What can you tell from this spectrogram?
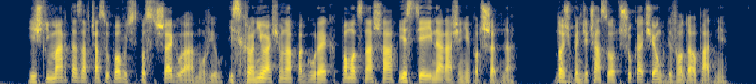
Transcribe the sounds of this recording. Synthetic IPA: jɛɕlʲimaɾt̪azaft͡ʂasupɔvut͡ɕspɔstʂɛɡwamṵvʲiwisxɾɔɲiwaɕɛnapaɡuɾɛkpɔmɔt̪snaʂajɛst̪jejnaɾaʑɛɲɛpɔtʂɛbna̰ | d̪ɔʑd͡ʑbɛɲd͡ʑɛt͡ʂasuɔtʂukat͡ɕjɔ̃w̃ɡd̪ɘvɔd̪aɔpa̰d̪ɲɛ̰

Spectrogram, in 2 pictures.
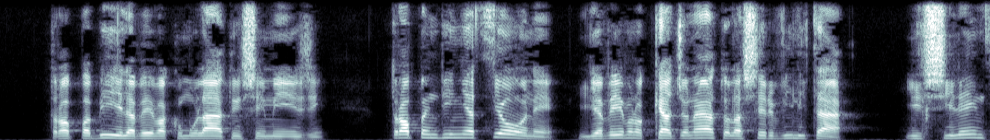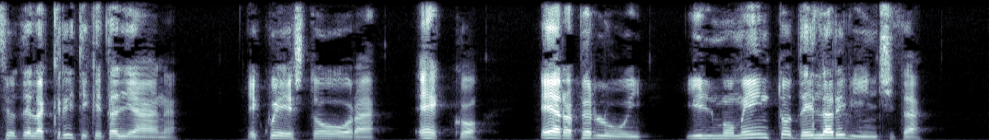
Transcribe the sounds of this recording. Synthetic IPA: t̪ɾɔpːabilaveːvaːkːumulaːt̪oinsɛjmeːzi | t̪ɾɔpːaind̪iɲːat̪sːjoːne | ʎiaveːvanokad͡ʒonaːt̪olaservilit̪a | ilsilɛnt̪sjod̪elːakɾiːt̪ikait̪aʎjaːna | ekwest̪ooːɾa | ɛkːo | ɛːɾaperluj | ilmoment̪od̪elːaɾivint͡ʃit̪a

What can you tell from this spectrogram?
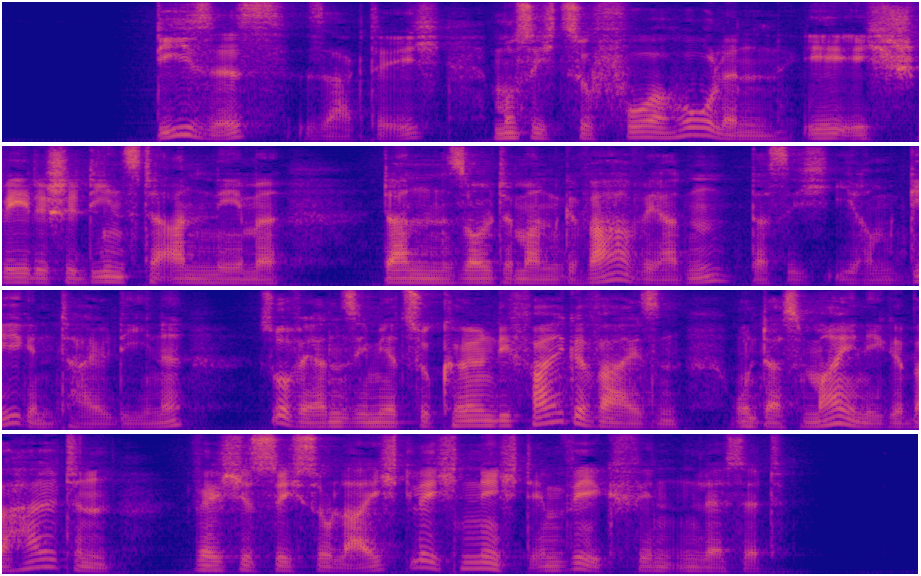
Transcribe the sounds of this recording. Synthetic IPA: d̥iːzəsz̥a̰ːktʰə̰ʔɪ̰çmʊsɪçt͡sufoːɐɦoːlənʔeːɪçʃv̥eːdɪʃədiːnstʰə̰ʔa̰nːeːmə | d̥anzɔltəmanɡəvaːɐveːɐdn̩d̥asɪçʔiːʁəmɡeːɡən̩tʰaɪldiːnə | z̥oːveːɐdn̩ziːmiːɐt͡sukʰœlndiːfaɪɡəvaɪzn̩ | ʔʊnt̚d̥asmaɪnɪɡəbəɦaltn̩ | vɛlçəsz̥ɪçz̥oːla̰ɪçtlɪçnɪçtɪmveːkfɪndn̩lɛsət

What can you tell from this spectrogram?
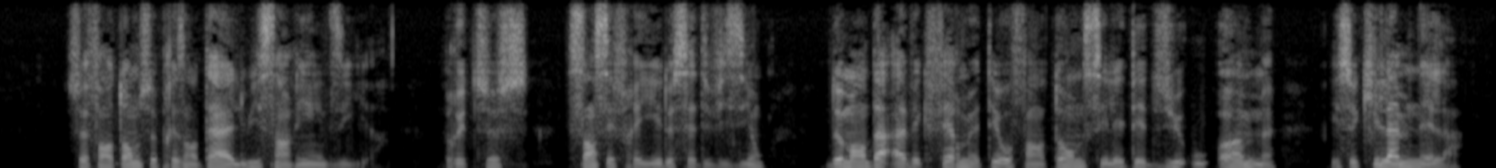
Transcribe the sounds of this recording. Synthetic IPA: səfɑ̃t̪ɔ̃msəpχezɑ̃t̪aːlɥisɑ̃ʁjɛ̃d̪ḭːʁ | b̥ʁyt̪ysː | ɑ̃sefχɛjed̪əsɛt̪vizjɔ̃ | d̪əmɑ̃d̪aʔavɛkfɛʁmət̪eofɑ̃t̪ɔmsilet̪ɛd̪jøʔuɔm | esəkʲʰilamnɛla̰

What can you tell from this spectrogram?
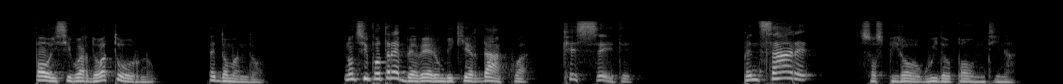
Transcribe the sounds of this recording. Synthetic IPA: pɔjsiɡward̪ɔat̪ːorno | ed̪ːomand̪ɔ | nonsipot̪ɾɛbːeaveːɾeumbikːjɛrd̪akːwa | kʰesːɛːt̪e | pensaːɾe | sospiɾɔɡwiːd̪opɔnt̪ina

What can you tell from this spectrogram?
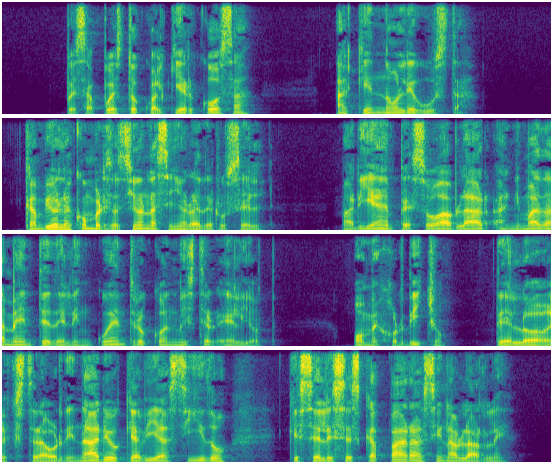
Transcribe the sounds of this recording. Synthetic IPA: pwe̞sa̰pwe̞st̪o̞kwalkje̞ɾko̞saː | ke̞no̞le̞ɣust̪a̰ | kambjo̞lako̞mbe̞ɾsasjo̞nlase̞ɲo̞ɾaðeruse̞l | maɾiaempe̞so̞aːβlaɾanĩmaðamẽnt̪e̞ðe̞le̞ŋkwe̞nt̪ɾo̞ko̞nmist̪e̞̰ɾḛljo̰t̪ | o̞me̞xo̞ɾðit͡ʃo̞ | d̪̥e̞lo̞ekst̪ɾaoɾðinaɾjo̞keaβiasiðo̞ | ke̞se̞le̞se̞skapaɾasinaβlaɾle̞

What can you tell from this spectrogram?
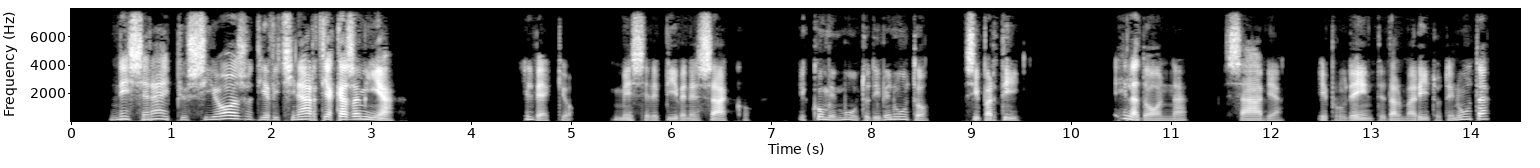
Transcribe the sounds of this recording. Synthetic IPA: nesaɾajpjusːioːzod̪iavːit͡ʃinart̪iakːaːzamiːa | ilvɛkʲːjo̰ | mesːelepiːvenelsakʰːo | ekːomemuːt̪od̪ivenuːt̪o | sipart̪i | elad̪ɔnːa | saːbja̰ | epːɾud̪ɛnt̪ed̪almaɾiːt̪ot̪enuːt̪a

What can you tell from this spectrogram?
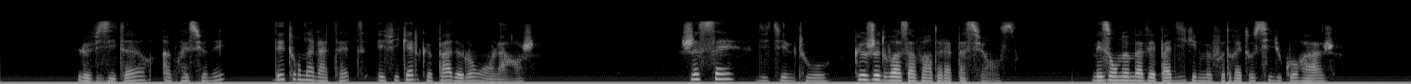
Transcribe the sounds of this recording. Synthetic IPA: ləvizit̪œːʁɛ̃pχesjɔne | d̪̥et̪uʁnalat̪ʰɛt̪ | efikʲɛlkəpad̪əlɔ̃ɑ̃la̰ʁʒ | ʒ̥əsɛ | d̪it̪ʰilt̪ʰuo | kəʒəd̪wazavwaʁd̪əlapasjɑ̰̃s | mɛzɔ̃nəmavɛpad̪ikʲilməfod̪ʁɛt̪osid̪ykuʁaʒ

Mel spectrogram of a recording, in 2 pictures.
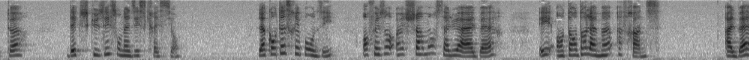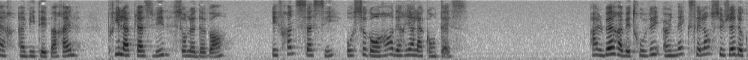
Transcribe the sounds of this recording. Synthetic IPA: k̚t̪œːʁ | d̪ɛkskʲyzesɔ̃nɛ̃d̪iskχesjɔ̃ | lakɔ̃t̪ɛsʁepɔ̃d̪i | ɑ̃fəzɑ̃ʔɛ̃ʃaʁmɑ̃salyaːlbɛːʁ | eɑ̃t̪ɑ̃d̪ɑ̃lamɛ̃ʔafχɑ̃ns | albɛːʁɛ̃vit̪epaʁɛl | pχilaplasvid̪syʁləd̪əvɑ̃ | efχɑ̃nsːasiosəɡɔ̃ʁɑ̃d̪ɛʁjɛʁlakɔ̃t̪ɛs | albɛʁavɛt̪χuveʔɛ̃nɛkselɑ̃syʒɛd̪ək

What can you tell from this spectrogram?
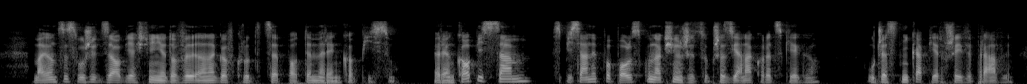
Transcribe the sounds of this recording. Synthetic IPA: majɔnt̪sɘswuʐɘd͡ʑzaɔbjaɕɲeɲad̪ɔvɘd̪anɛɡɔfkɾut̪t̪sɛpɔt̪ɛmɾɛŋkɔpʲisu | ɾɛŋkɔpʲisːam | spʲisanɘpɔpɔlskunakɕɛ̃w̃ʐɘt̪supʂɛzjanakɔɾɛt̪skʲɛɡɔ | ut͡ʂɛst̪ɲikapʲjɛɾfʂɛjvɘpɾa̰vɘ̰

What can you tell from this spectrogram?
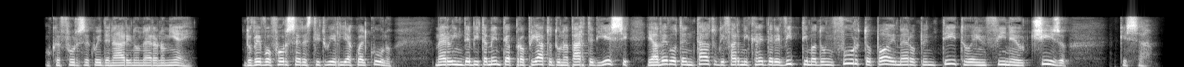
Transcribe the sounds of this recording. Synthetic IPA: okːefːorsekwejd̪enaːɾinonɛːɾanomjɛj | d̪oveːvoforseɾest̪it̪uirʎiakːwalkuːno | mɛːɾoind̪ebit̪ament̪eapːɾopɾjaːt̪od̪unapart̪ed̪iesːi | eaveːvot̪ent̪aːt̪od̪ifarmikɾeːd̪eɾevit̪ːimad̪uɱfurt̪opɔjmɛːɾopent̪iːt̪oeiɱfiːneut͡ʃːiːzo | k̟isːa

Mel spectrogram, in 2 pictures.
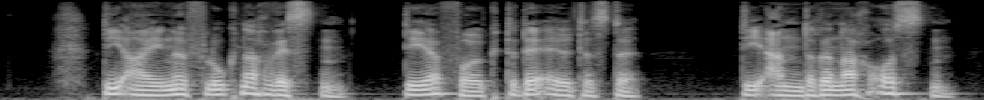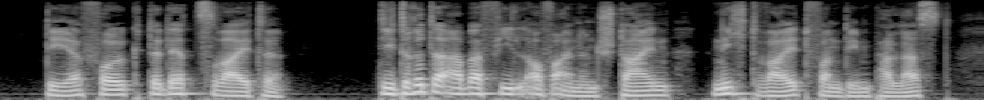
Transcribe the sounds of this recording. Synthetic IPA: d̥iːʔaɪnəfloːknaːχvɛstn̩ | d̥eːɐfɔlktədeːɐʔɛltəstə | d̥iːʔandəʁənaːχʔɔstn̩ | d̥eːɐfɔlktədeːɐt͡sv̥aɪtʰə | d̥iːdʁɪtəʔaːbɐfiːlʔa̰ʊfʔaɪnənʃtaɪn | nɪçtvaɪtfɔndeːmpʰalast

